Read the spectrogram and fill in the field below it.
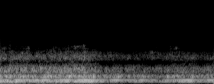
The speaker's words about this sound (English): Hey, the motor died. I know it. She won't kick over.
